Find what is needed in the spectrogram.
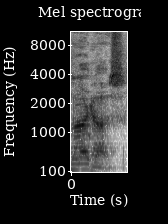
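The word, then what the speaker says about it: λόγος: I was saying logos or logos. It's logos.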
